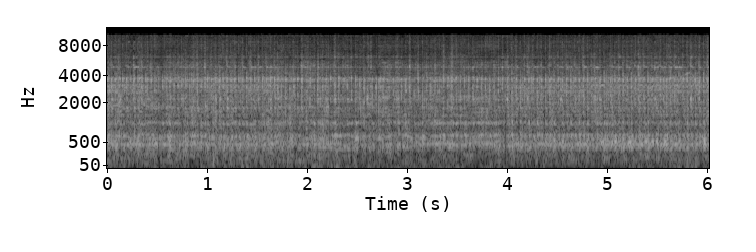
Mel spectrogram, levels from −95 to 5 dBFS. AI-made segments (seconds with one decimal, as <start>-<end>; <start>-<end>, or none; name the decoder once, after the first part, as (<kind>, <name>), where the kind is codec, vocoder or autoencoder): 0.4-1.0 (codec, SNAC); 1.7-4.0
